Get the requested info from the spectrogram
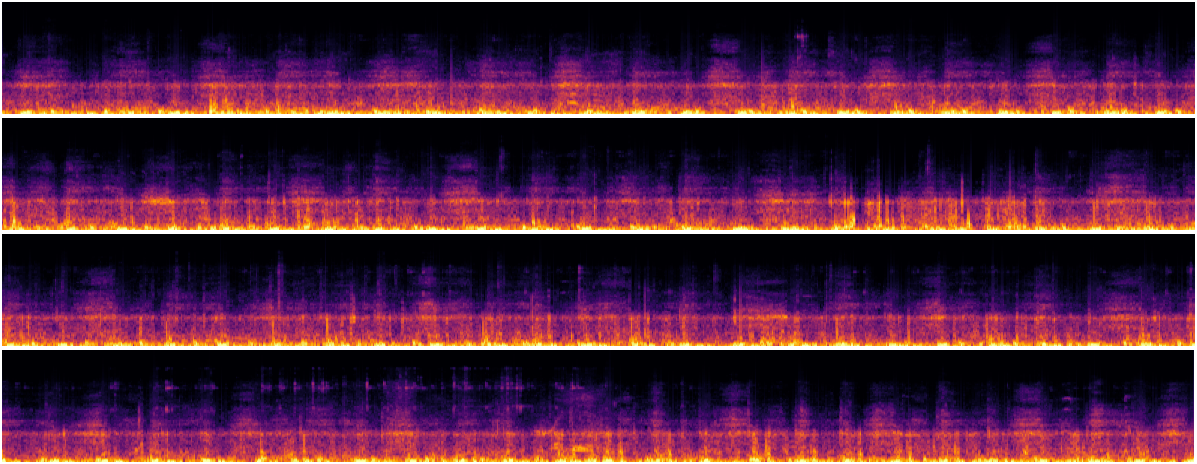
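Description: Running footsteps thudding on a dirt trail in a steady, even rhythm, with the runner's heavy breathing over them.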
